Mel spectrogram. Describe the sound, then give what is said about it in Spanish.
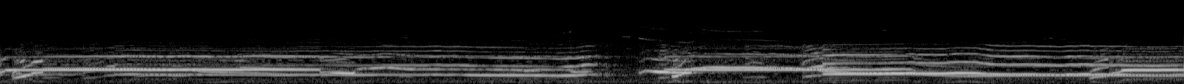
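Several wolves howl together in long, overlapping sustained tones that rise and bend, a full chorus filling about twelve seconds with a brief dip in the middle before resuming. “El monarca mandó construir en los bosques palacetes y chales de caza y fundó un coto de lobos.”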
